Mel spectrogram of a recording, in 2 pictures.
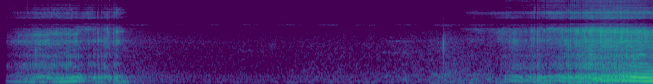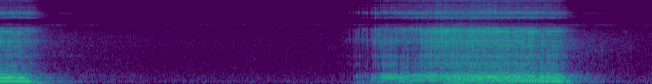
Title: Listening snoring first time.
